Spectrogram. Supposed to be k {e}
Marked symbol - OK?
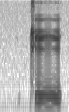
no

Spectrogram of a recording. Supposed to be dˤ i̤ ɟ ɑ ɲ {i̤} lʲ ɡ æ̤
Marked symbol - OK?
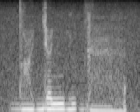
yes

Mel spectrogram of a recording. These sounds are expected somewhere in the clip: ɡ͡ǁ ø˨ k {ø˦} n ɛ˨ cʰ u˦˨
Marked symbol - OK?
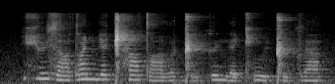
yes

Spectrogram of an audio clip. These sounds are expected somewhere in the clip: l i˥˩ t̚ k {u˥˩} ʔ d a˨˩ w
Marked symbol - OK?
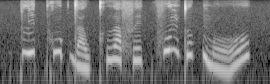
yes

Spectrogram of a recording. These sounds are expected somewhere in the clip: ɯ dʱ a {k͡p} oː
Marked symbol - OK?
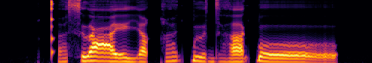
yes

